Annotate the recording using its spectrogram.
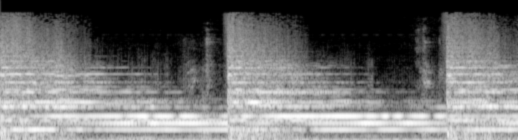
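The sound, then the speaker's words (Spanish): Large church tower bells ring loudly, three heavy strikes about two seconds apart, each one's rich metallic hum carrying over into the next. “Y entonces, por la oída de las campanas, se orientaban y al toque, o sea, al sonido de las campanas, acudían al pueblo.”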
